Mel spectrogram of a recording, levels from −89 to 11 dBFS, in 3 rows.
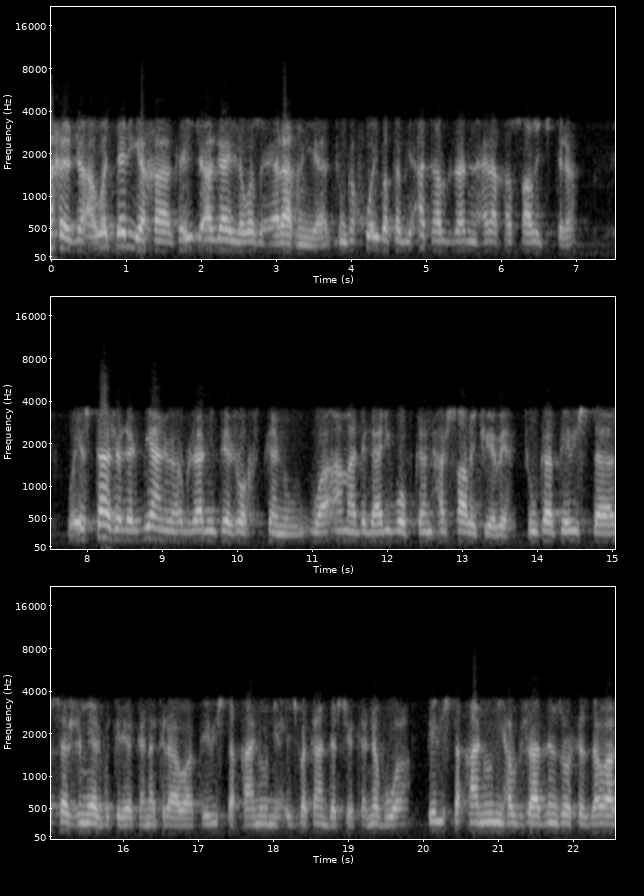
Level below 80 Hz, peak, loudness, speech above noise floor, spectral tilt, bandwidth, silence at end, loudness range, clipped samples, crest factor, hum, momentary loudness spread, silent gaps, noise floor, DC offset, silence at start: -78 dBFS; -6 dBFS; -24 LUFS; 39 dB; -6 dB/octave; 5.4 kHz; 0 s; 5 LU; under 0.1%; 18 dB; none; 10 LU; none; -62 dBFS; under 0.1%; 0 s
